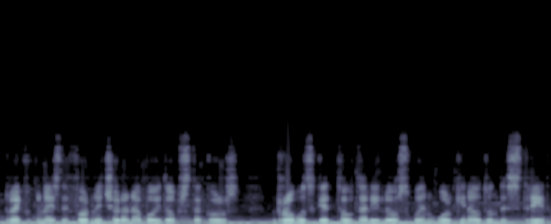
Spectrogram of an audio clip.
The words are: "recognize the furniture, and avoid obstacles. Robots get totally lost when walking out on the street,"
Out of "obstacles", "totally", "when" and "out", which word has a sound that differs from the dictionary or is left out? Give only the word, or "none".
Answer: obstacles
